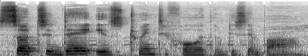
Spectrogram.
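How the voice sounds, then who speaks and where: A woman's voice with ordinary pitch variation, audible room echo and music in the background. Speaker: vlogger. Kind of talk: casual vlog talk to camera. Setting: at home.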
